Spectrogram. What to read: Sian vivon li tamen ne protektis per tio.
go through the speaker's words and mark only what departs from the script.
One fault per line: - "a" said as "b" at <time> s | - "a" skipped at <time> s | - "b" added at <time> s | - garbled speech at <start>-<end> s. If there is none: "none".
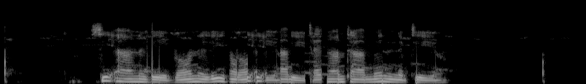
- garbled speech at 2.3-3.5 s
- "protektis per" skipped at 4.1 s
